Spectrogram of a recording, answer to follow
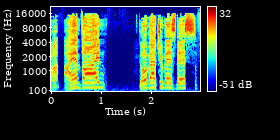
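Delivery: high, loud put-on cop brushing people off; mock drunk officer. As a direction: wave them away as a hammered policeman. Plays the drunk cop replying.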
